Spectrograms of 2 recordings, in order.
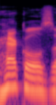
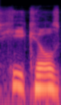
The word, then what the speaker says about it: HeKillz: LZ so it's he kills which he still pronounced it heckles though yes yeah I get that a lot like who's this he kills guy he kills my friend my my first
